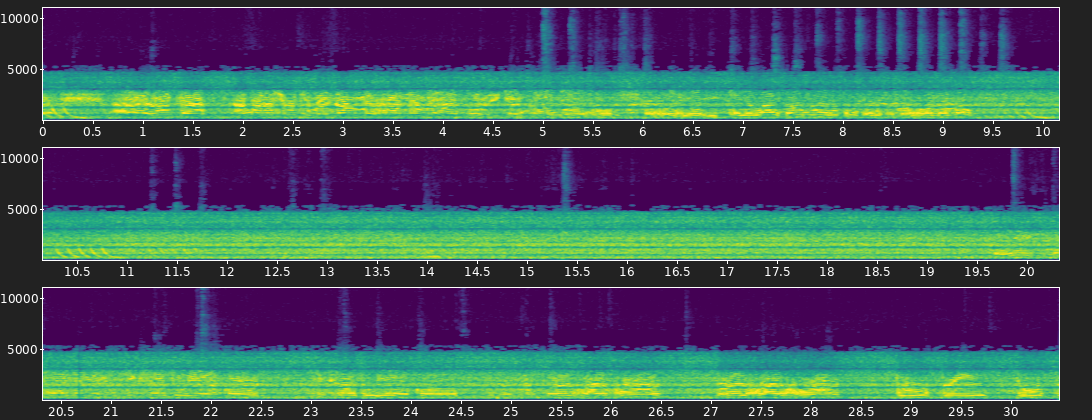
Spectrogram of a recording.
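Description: Voices received over a two-way radio through its speaker, thin and narrow in tone and buried in steady static hiss so they are hard to make out. About ten seconds in the voices drop away and only the static remains for some ten seconds, then voices come back.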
